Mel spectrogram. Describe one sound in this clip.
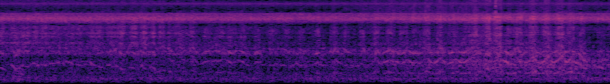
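A small electric motor whines, rising and falling in pitch.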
